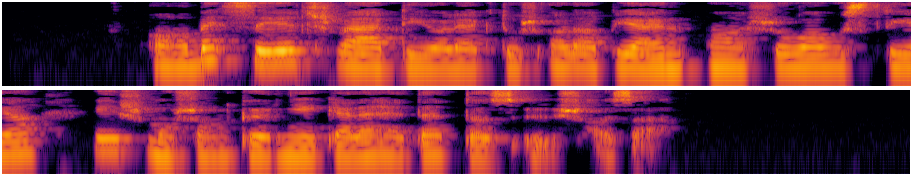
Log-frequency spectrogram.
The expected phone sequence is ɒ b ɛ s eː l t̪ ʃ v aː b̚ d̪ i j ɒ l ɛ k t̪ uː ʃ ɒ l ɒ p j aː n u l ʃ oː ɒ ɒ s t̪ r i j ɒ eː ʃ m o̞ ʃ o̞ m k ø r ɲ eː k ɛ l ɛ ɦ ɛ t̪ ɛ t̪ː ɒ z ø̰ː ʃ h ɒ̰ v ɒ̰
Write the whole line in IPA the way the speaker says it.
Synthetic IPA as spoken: ɒ b ɛ s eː l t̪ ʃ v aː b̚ d̪ i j ɒ l ɛ k t̪ u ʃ ɒ l ɒ p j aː n ɒ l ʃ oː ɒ u s t̪ r i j ɒ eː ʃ m o̞ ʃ o̞ ŋ k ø r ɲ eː k ɛ l ɛ ɦ ɛ t̪ ɛ t̪ː ɒ z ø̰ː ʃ h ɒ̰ z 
